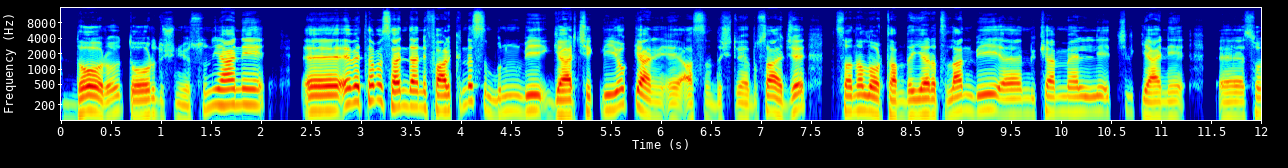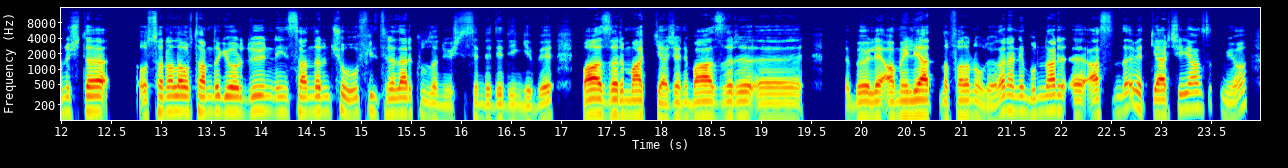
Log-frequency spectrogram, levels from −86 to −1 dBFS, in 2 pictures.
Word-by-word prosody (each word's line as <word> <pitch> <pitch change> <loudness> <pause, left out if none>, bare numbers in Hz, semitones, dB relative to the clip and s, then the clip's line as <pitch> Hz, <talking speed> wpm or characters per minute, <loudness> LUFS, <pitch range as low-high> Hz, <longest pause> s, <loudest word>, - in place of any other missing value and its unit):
Doğru, 150 +1 +4
doğru 125 +2 +2
düşünüyorsun, 105 - -12
yani, 205 0 +3 0.4
eee, - - +2 0.3
evet 230 +3 +4
ama 245 +1 +4
sen 190 -3 +4
de - - +6
hani 185 -2 +4
farkındasın, 160 - +2
bunun 150 +2 -9
bir 155 0 +2
gerçekliği 145 +5 +2
yok 205 +3 +1
yani, 125 - +5
eee, 105 0 -6
aslında 110 -1 -5
dış 105 - -14
dünyada. 110 -2 -5
Bu - - -18
sadece, - - +2 0.3
sanal 155 +1 +1
ortamda 125 -3 +2
yaratılan 130 +3 +2
bir, 160 +1 0
eee, 130 0 0
mükemmeliyetçilik 145 +1 -5
yani, 115 -1 -1 0.4
eee, 115 0 -4
sonuçta, 145 +3 -1 0.3
o 120 - -6
sanal 150 +2 -2
ortamda 145 0 0
gördüğün 145 +1 -2
insanların 145 +1 -4
çoğu 140 -2 -6
filtreler 140 -1 -4
kullanıyor, 110 -7 -12
işte - - -19
senin 110 -3 -13
de 105 - -9
dediğin 100 -1 -11
gibi. 105 +5 -6 0.3
Bazıları 130 0 +5
makyaj, 125 -4 -1
hani, 115 -1 -7
bazıları, 115 0 +1 0.6
eee, - - -10 0.5
bö - - -22
böyle 120 +1 0
ameliyatlı 120 +2 +2
falan 125 0 -4
oluyorlar. 100 +6 -4
Hani, 150 -3 -5
bunlar, 150 +4 -1
eee, 155 - -7
aslında 140 +4 -3
evet, 165 -4 -5
gerçeği 130 +6 -1
yansıtmıyor. 170 - -8
135 Hz, 155 wpm, -19 LUFS, 120-150 Hz, 0.6 s, de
